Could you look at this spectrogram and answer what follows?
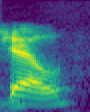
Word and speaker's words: Kjell: Shell. What? The crab's name, Shell. Oh, yeah, Kjell. Kjell. Jim. Yeah, K. like with KJ, with very snobby pronunciation Shell.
